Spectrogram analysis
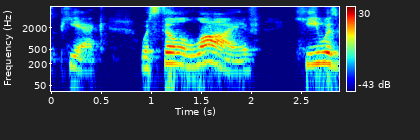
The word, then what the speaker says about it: Piëch: However, when Ferdinand Piëch, and that's how you pronounce it, a lot of people say Peach and Pike, and a lot of it's Piëch, was still alive, he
